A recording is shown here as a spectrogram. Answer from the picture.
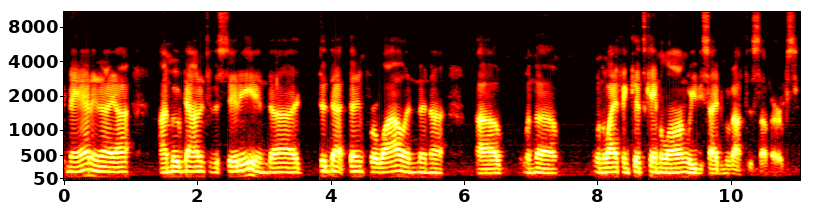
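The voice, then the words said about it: Slight southern drawl. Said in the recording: “I had a goofy accent. I have a little bit of a southern drawl. Really comes out after a few drinks.”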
